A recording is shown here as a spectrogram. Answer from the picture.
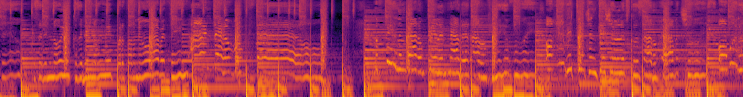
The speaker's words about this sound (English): and it sounds like it was played by just this cheap little chintzy Casio keyboard. Here, listen.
